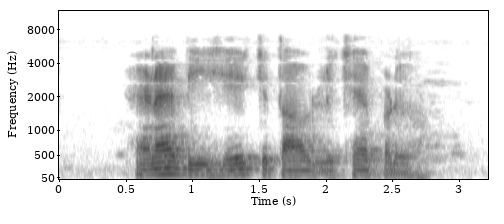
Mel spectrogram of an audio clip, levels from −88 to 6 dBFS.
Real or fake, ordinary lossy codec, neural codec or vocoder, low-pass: real; MP3, 96 kbps; none; 7.2 kHz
